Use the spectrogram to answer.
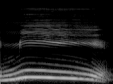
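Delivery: MI held long on one high, falling breath; demonstrating mi as one long syllable. Shown as a demonstration. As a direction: stretch mi out in a single sustained sound. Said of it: "d'une seule émission de voix".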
